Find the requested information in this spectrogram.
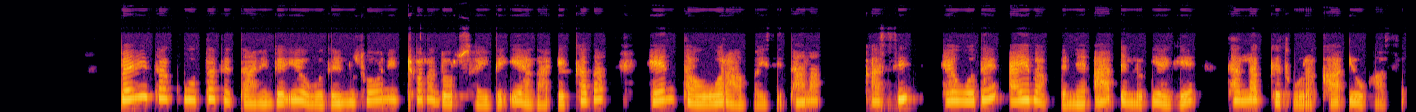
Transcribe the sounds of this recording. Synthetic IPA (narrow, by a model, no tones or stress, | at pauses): b̥ɛɾɪt̪ɐkʼuːt̪ːɐfɛt̪ːaːnɪd̪ɛʔɪjɔwɔd̪ɛnʊso̞ːnɪt͡ʃʼɔɾɐd̪ɔɾsɐjd̪ɛʔɪjaɡaːʔɛkːɐd̪ɐhɛnt̪ːɐwwɔɾaːbːɐjsːɪt̪ɐnɐ | kʼɐsːɪ | hɛwɔd̪ɛɐjbɐpːɛnːɛʔaːɗːɪlɔ̰ʔɪjaɡe̞ː | t̪ʰɐlɐɡːɛt̪ʰṵːɾɐ̰kʰa̰ːʔɪjɔkʰa̰ːsːɐ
